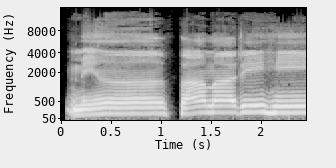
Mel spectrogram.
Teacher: سا جو ہے اس میں سیٹی کی آواز پیدا نہیں ہونے دیں گے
